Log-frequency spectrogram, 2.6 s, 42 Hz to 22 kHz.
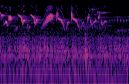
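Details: Indigo bunting singing on June 6th at Eagle Bluffs Conservation Area: a quick run of high, sharp sweeping notes, mostly in pairs, rising and falling in bright bursts over about two and a half seconds, with faint background hiss.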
